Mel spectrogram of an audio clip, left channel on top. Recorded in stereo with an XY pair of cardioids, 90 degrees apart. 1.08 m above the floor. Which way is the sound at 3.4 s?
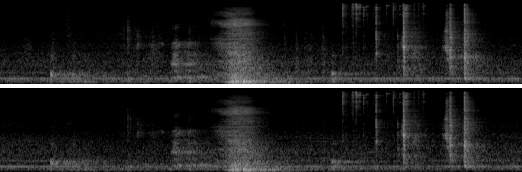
5° right.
